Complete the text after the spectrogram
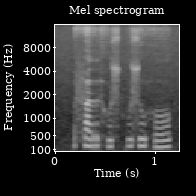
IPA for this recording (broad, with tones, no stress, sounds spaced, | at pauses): f a˦ r h u˨ s k u˦ s u˦ h o˨˦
